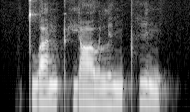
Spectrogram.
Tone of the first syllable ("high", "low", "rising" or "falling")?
high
